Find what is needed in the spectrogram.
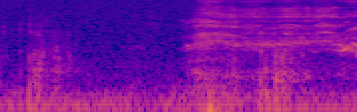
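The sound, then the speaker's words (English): A single loud gulp as someone swallows a sip of drink from a crystal glass after a toast, a low wet thump followed by soft breathy throat noise, with no talking. “You have the loudest throat I've ever heard in my life.”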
